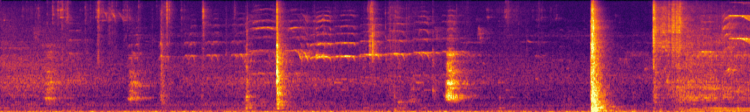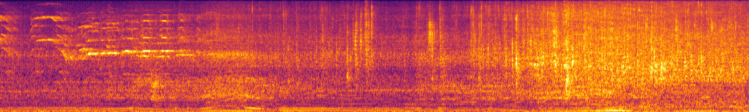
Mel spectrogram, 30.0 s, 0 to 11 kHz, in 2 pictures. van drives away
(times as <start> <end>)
13.1 29.9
